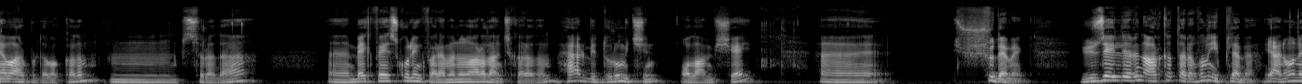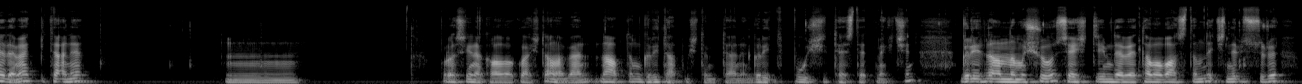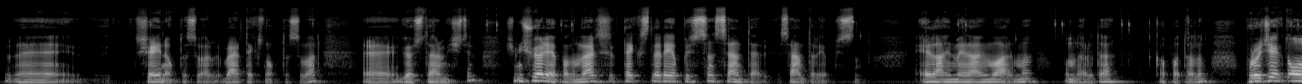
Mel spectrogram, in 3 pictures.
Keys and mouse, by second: 2.6-7.2 drag, 8.3-8.8 middle drag, 21.4 click, 22.3-22.7 shift+middle drag, 24.7 Tab, 25.1 middle click, 27.8 click, 29.0 middle click, 31.2-34.3 drag, 35.9-37.8 drag.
